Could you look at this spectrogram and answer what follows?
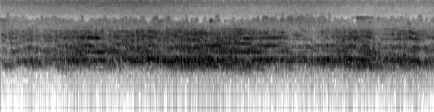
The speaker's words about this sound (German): bildet sich so ein Strudel aus Vögeln.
